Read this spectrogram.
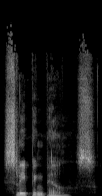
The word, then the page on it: sleeping pills: British English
